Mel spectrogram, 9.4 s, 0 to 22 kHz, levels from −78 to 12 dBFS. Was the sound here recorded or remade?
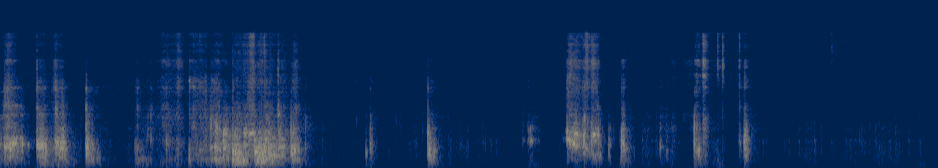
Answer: remade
